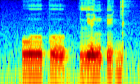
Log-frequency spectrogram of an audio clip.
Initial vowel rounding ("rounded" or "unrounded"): rounded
